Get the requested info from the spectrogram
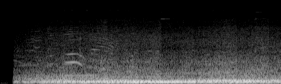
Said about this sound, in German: Der Boden vibriert, als die schweren Panzer vorbeirollen. 300.000 Menschen sind laut Verteidigungsministerium gekommen, um sich Mitte August bei der Militärparade in Warschau schweres Kriegsgerät anzuschauen.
